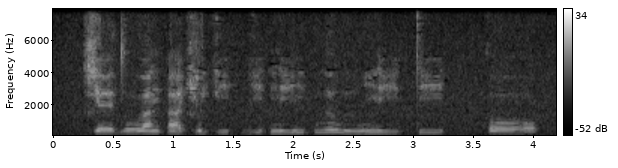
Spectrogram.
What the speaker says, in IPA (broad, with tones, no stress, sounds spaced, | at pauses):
t͡ɕ ɛː˩˧ d o˩˧ ʋ a˧˥ ŋ ʔ a˧˩ t͡ɕ o˧˩ j k iː˧˥ k̚ b iː˥˨ t̚ n iː˧˥ m p u˧˥ ə̯ ʋ ɯː˩˧ w n iː˧˩ t̚ t̪ iː˧ t̚ | k ɔː˧˩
